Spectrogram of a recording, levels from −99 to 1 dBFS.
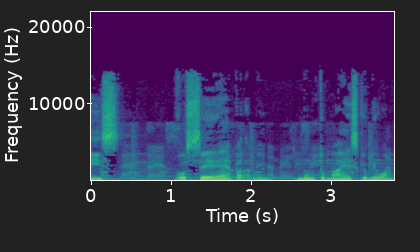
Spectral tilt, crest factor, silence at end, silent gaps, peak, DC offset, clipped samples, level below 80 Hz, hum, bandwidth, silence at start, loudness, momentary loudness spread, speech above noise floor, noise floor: -5 dB/octave; 18 dB; 0 s; none; -10 dBFS; under 0.1%; under 0.1%; -50 dBFS; none; 14.5 kHz; 0 s; -28 LUFS; 21 LU; 21 dB; -48 dBFS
